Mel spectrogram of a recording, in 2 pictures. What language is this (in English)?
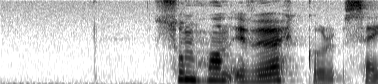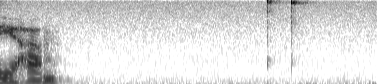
Faroese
